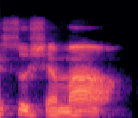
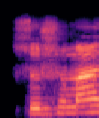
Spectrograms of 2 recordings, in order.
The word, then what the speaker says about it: सुषमा: सुषमा में यदि आप सुषमा पढ़ोगे तो षटकोण का श आधा हो जाएगा, इसको पूरा पढ़ना है।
